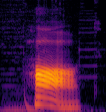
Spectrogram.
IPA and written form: hɑːt (heart)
